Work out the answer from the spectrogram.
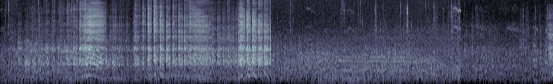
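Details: Adélie penguins returning from fishing cross snow to their rocky colonies on the Yalour Islands, Antarctic Peninsula, giving loud, harsh, pulsing brays in bursts for about five seconds, then fading to softer colony murmuring.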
